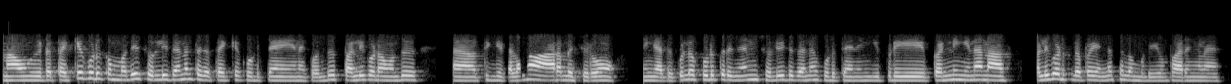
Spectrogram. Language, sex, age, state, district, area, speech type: Tamil, female, 30-45, Tamil Nadu, Tirunelveli, rural, conversation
